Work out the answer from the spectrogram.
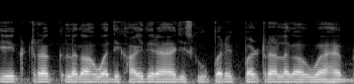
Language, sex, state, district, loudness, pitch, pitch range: Hindi, male, Jharkhand, Palamu, -13 LUFS, 120 Hz, 115-125 Hz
